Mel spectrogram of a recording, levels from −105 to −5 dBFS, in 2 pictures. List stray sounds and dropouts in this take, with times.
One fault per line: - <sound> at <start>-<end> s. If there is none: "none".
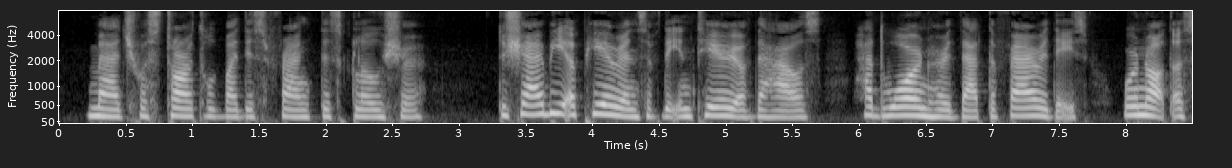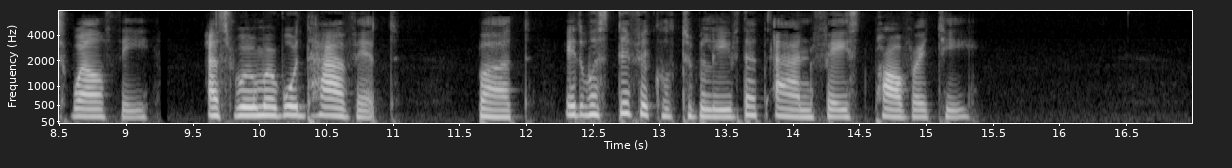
none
